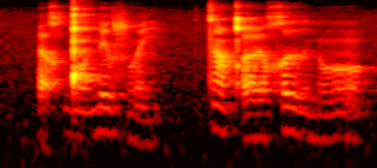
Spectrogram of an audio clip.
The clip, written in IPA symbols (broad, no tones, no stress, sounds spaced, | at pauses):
æ̰ χ ŋ͡ǃ õ n e sʷ æ̃ j | t æ̃ qʼ øː χ ɯː n õː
